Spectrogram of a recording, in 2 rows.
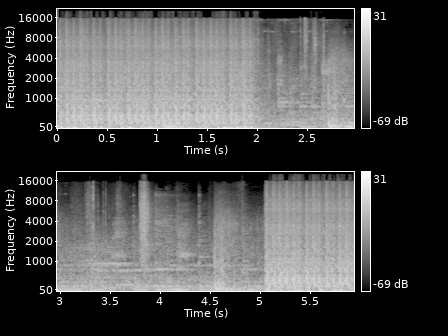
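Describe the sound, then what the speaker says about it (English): Rapid automatic gunfire in the shooter game F.E.A.R. 2, loud sustained bursts at the start and end with a quieter stretch of scattered shots and rumble between. "We're just pumping bullets into this guy."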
